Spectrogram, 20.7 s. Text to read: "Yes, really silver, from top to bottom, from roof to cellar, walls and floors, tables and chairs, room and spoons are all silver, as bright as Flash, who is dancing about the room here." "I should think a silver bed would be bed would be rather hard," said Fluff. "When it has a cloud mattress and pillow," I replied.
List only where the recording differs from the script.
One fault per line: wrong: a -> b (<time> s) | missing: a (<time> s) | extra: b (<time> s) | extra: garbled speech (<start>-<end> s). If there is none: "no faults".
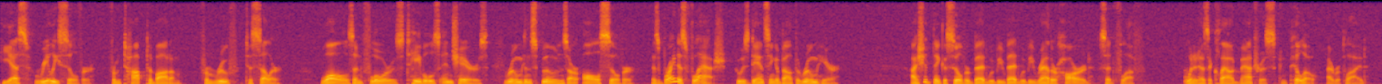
no faults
